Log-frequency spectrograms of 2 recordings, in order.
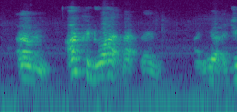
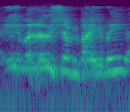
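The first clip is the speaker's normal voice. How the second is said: lightly voiced little alien, higher; alien movie quote; 7 semitones higher than usual. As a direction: quote the alien with a bit of flair. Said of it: "the little alien goes".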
